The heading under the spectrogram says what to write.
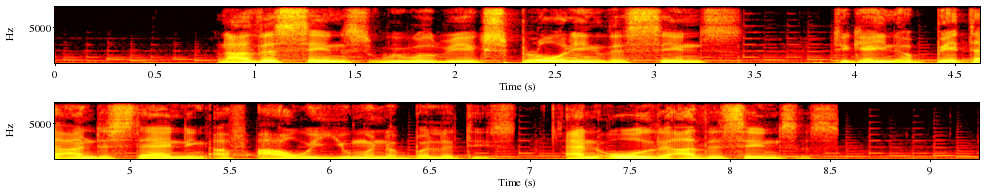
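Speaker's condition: No condition

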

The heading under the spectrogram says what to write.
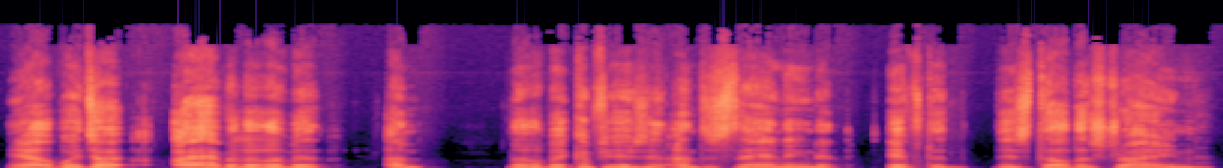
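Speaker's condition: Cerebral palsy; second COVID vaccine dose

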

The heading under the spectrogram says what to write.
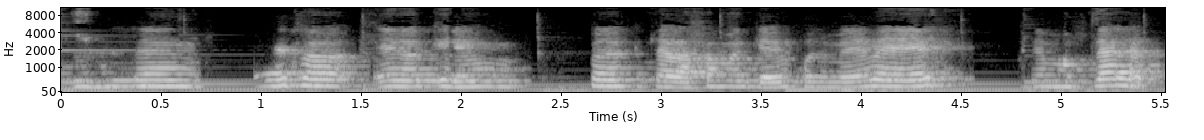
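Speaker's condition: Down syndrome; from birth

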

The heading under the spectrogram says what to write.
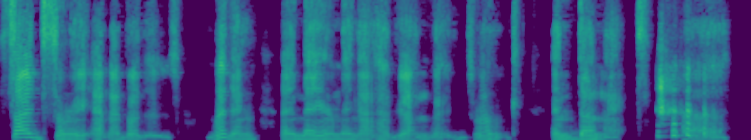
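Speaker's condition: Spinal muscular atrophy, severe; genetic

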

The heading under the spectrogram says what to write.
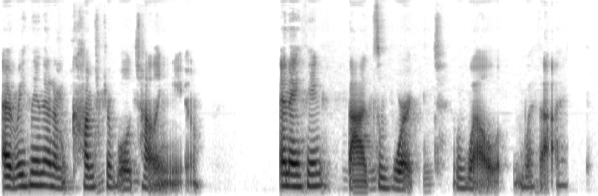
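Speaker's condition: Cleft palate; visible differences of mouth

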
